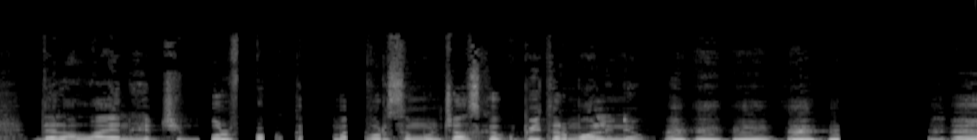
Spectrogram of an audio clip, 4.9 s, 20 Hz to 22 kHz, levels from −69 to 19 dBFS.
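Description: Speech, hit by digital broadcast dropouts: the receiver mutes in quick-fading holes at 1.00–1.85 s, just before "să muncească cu", then again at 4.20–4.66 s.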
